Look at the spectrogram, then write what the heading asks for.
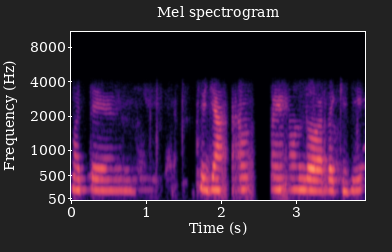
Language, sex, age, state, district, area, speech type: Kannada, female, 18-30, Karnataka, Vijayanagara, rural, conversation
